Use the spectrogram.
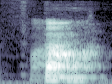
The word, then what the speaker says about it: faim: Faim. Yeah. J fam. It's AIM combination nasal sound.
